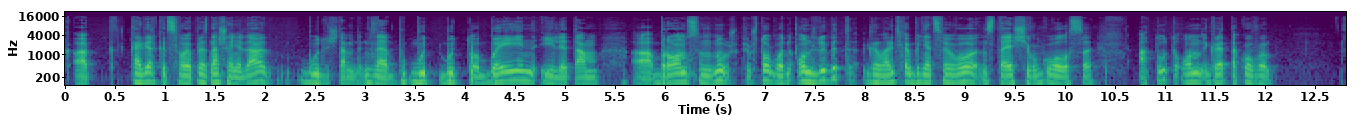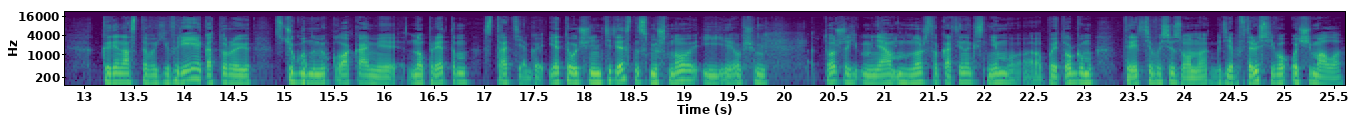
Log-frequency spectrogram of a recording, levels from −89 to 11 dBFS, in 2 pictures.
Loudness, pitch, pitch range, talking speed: -19 LUFS, 125 Hz, 115-130 Hz, 160 wpm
